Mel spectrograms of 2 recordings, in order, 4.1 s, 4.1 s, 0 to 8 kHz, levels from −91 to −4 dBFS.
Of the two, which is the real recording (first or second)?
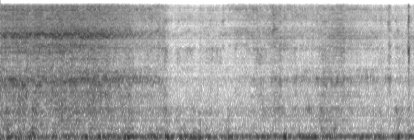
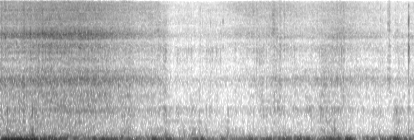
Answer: second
